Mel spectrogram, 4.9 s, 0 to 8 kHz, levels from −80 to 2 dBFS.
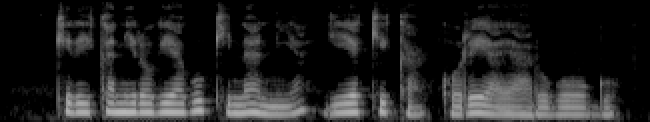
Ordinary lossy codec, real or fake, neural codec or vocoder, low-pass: none; real; none; none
